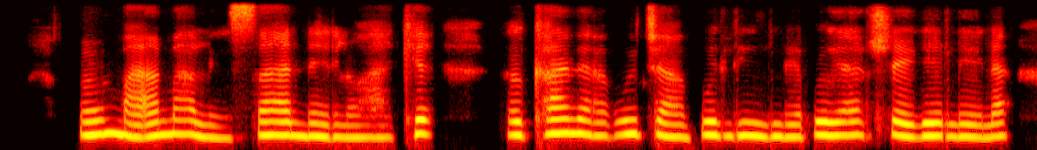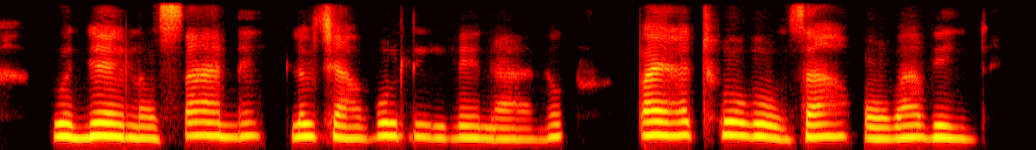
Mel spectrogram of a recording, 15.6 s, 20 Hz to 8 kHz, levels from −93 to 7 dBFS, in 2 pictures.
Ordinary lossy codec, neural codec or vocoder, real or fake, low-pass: AAC, 48 kbps; codec, 16 kHz, 0.8 kbps, ZipCodec; fake; 7.2 kHz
